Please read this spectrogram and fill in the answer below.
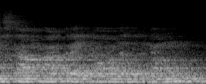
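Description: Buddhist monks chanting, male voices held on a steady low pitch with short breaks between phrases.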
